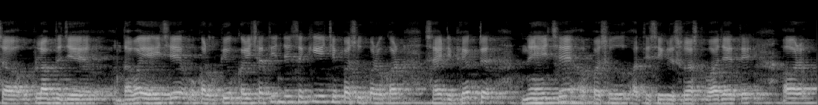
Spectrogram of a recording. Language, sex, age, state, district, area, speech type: Maithili, male, 45-60, Bihar, Madhubani, rural, spontaneous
